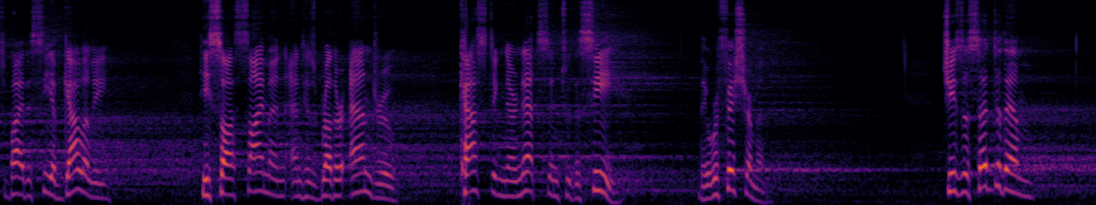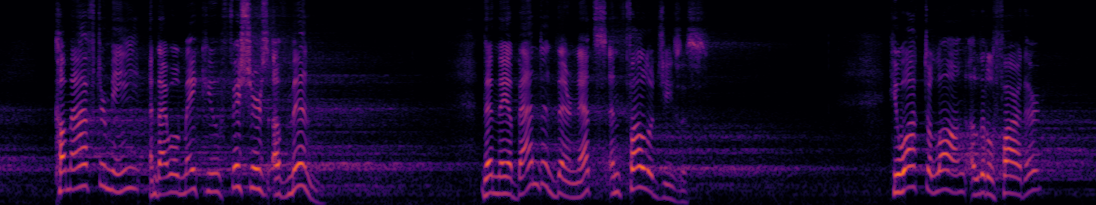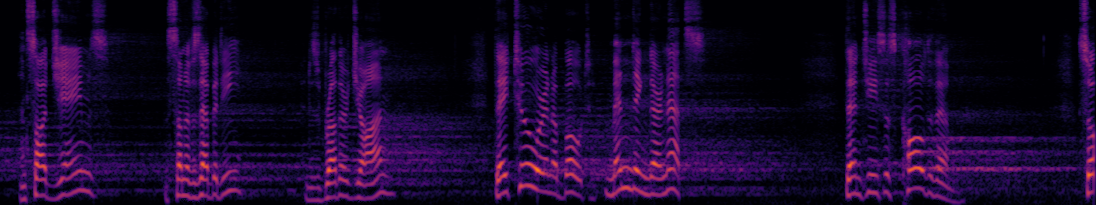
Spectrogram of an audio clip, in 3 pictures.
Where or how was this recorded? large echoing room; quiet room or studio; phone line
large echoing room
